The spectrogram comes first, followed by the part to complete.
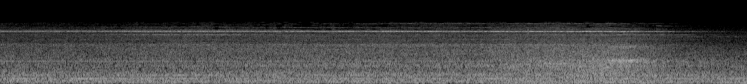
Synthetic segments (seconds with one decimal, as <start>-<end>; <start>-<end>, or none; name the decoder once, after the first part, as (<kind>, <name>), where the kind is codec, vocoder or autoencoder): none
